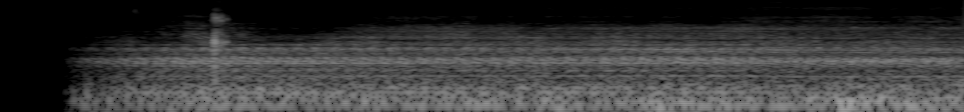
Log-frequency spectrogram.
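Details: Bluebird FC coach diesel after a no-start traced to the fuel shutoff solenoid and temporarily fixed: catches quickly and settles into steady, even low idle clatter with no misfire.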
